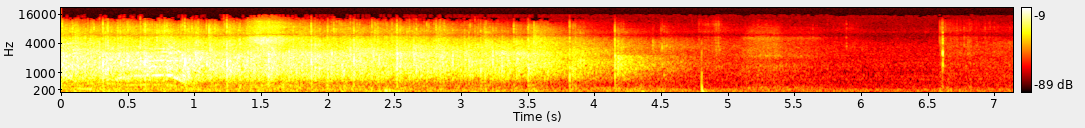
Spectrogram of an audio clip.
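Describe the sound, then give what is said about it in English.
A crowd applauds steadily during a church service, giving applause to the Lord, with dense, bright clapping that holds for about four seconds, then thins out and fades, leaving a few scattered claps and faint murmuring. “I appreciate that applause to the Lord.”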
